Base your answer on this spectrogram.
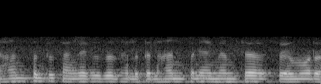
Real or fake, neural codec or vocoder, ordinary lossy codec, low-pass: real; none; none; 3.6 kHz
